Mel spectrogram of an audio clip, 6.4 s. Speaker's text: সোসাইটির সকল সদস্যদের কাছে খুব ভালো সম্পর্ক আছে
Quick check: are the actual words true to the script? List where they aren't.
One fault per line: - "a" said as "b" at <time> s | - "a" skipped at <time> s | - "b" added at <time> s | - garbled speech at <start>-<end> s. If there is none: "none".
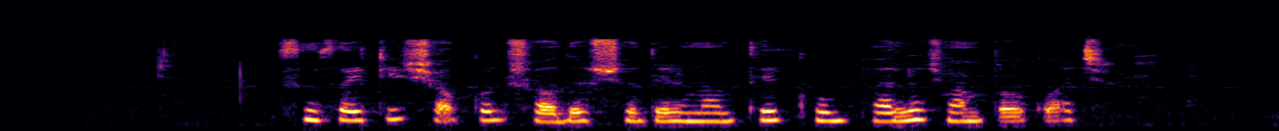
- "কাছে" said as "মধ্যে" at 3.5 s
